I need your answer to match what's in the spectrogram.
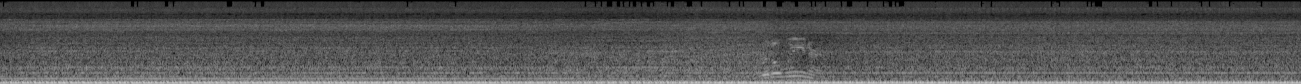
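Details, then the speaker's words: Ford 351 Windsor V8 in classic catering truck, idle mixture screws leaned while watching vacuum, about 18 inHg: steady, even idle with firm low rumble, idle RPM risen, no stumble; normal idle. "Idle RPM is significantly increased. Vacuum went up a little bit, so that's probably where we want to be."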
